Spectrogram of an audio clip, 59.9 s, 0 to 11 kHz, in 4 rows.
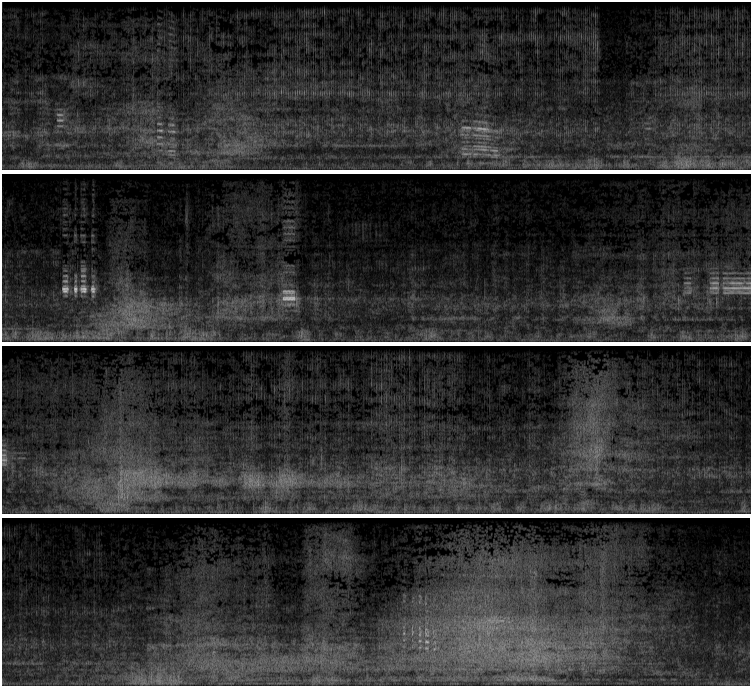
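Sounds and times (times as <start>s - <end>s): motorcycle engines humming: 0.0s - 59.9s
road noise: 0.0s - 59.9s
wind buffeting microphone: 0.0s - 59.9s.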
